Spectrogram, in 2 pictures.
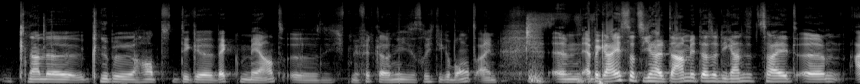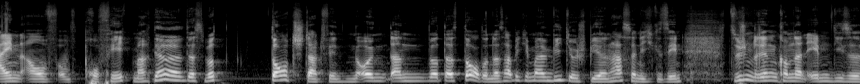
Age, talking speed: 20-39, 205 wpm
